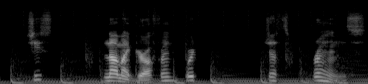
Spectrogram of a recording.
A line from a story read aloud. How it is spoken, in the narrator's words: Ryan stammered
